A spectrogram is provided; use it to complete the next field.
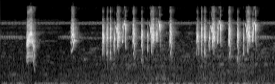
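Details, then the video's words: Long-tailed shrike singing energetically to draw other shrikes into song: a harsh downward burst, a pause, then rapid runs of short chattering high notes in two clusters, with a faint steady high tone throughout. "Burung cendet gacor Bikin cendet bahan terpancing ikut gacor"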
